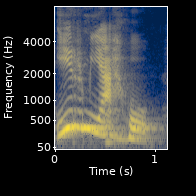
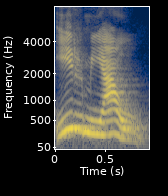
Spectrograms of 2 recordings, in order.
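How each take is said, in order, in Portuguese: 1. A consoante fraca do meio é pronunciada suavemente. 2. A consoante fraca do meio é totalmente omitida. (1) "eu falei para vocês pronuncia é Irmiarro" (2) "muitos pronunciam Irmial, né? Suprime essa vogal"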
